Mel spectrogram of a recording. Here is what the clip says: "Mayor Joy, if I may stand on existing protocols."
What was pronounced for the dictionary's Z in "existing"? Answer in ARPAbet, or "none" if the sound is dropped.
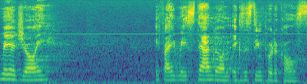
Z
